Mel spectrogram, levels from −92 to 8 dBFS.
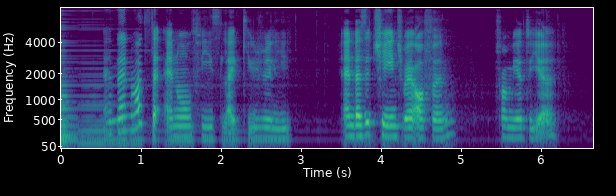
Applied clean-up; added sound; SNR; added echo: neural mask model RNNoise.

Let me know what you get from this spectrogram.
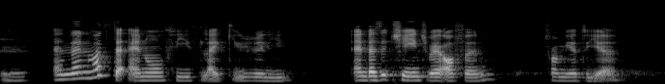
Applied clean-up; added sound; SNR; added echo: neural mask model Resemble Enhance denoiser.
